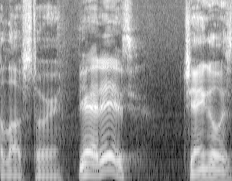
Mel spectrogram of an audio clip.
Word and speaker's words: Django: His idol, his hero, Django. Looking very Freeze. Yeah, you got him, buddy. The D is silent.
